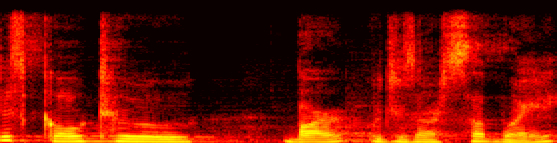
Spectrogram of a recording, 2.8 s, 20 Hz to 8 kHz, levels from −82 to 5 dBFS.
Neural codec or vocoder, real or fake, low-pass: codec, 44.1 kHz, 2.6 kbps, SNAC; fake; 7.2 kHz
